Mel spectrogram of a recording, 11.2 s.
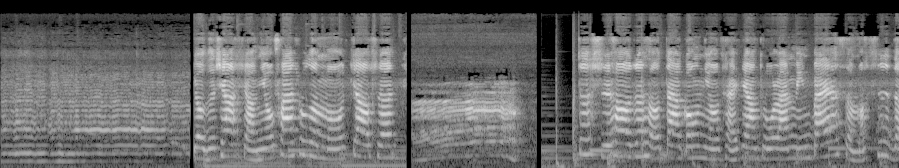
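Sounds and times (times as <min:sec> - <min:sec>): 
buzzing mosquitoes and flies: 0:00.0 - 0:02.4
speech: 0:02.5 - 0:05.1, 0:07.4 - 0:11.2.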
